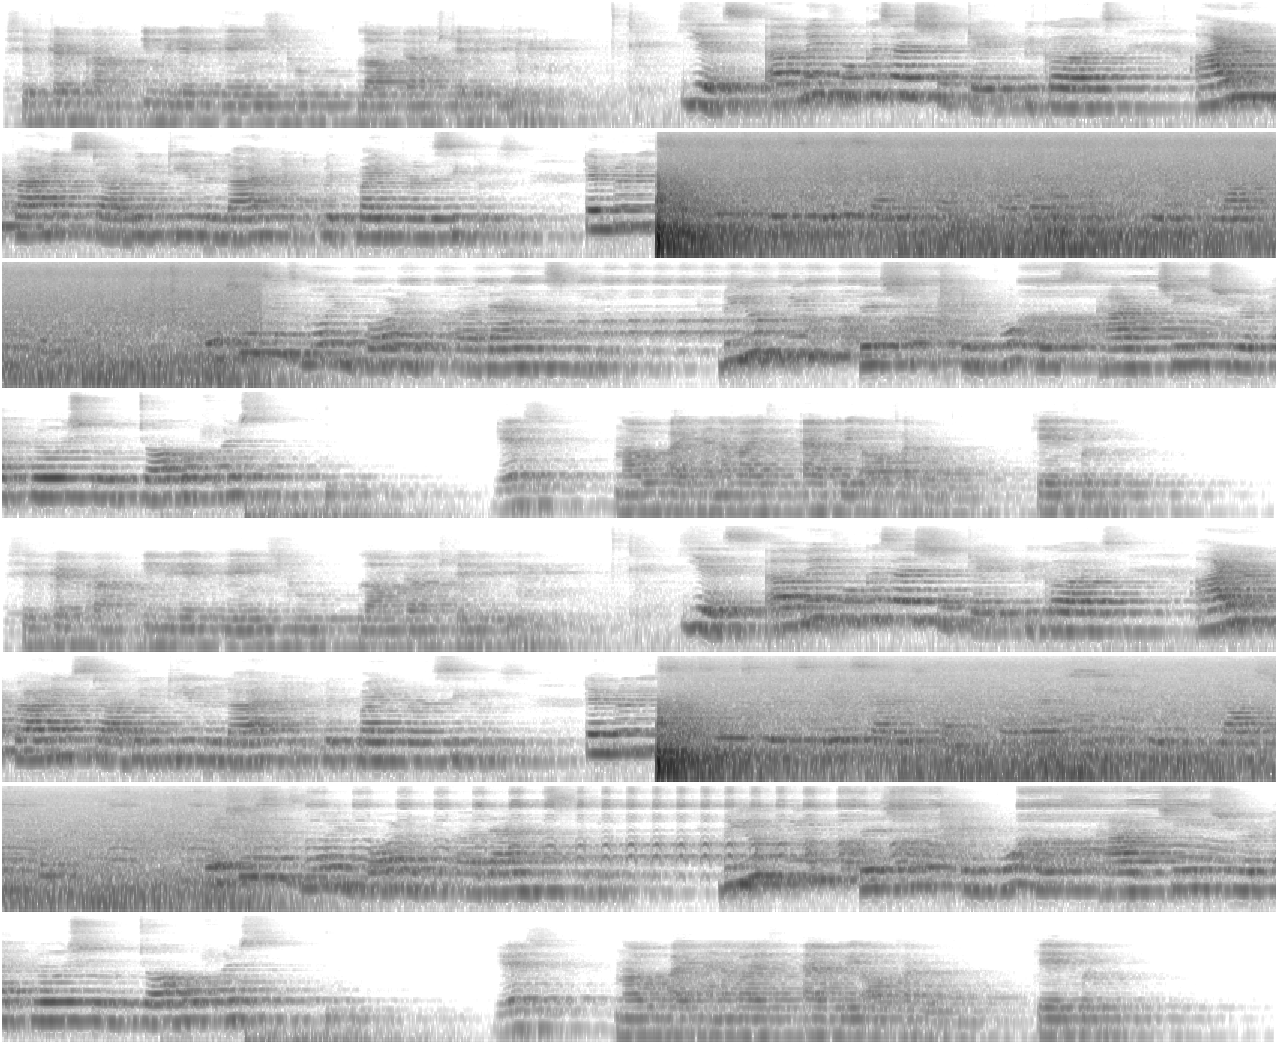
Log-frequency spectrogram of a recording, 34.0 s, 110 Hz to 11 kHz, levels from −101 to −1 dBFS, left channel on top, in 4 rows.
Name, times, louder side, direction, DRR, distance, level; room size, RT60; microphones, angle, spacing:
voice 1, 0.0-3.5 28.7-29.1 29.5-31.8 32.3-32.7, equal, 85° left, -3 dB, 2.1 m, -54 dB
voice 2, 4.5-7.4 7.9-11.8 12.4-17.5 18.3-21.0 21.8-27.2, left 1 dB, 20° left, -2 dB, 1.2 m, -44 dB
sound 1, 12.9-18.7, left 2 dB, 65° left, 0.6 m, -35 dB
sound 2, 15.6-16.1 16.9-17.3 17.7-17.9 18.2-18.4 18.7-23.3 23.7-25.2, right 4 dB, 70° right, 0.9 m, -55 dB
8.8 x 7.2 x 3.8 m, 1.4 s
head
